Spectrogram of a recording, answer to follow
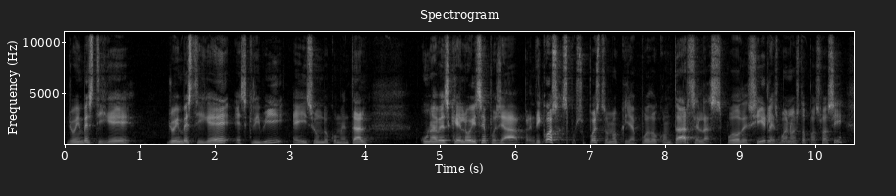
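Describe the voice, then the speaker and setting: A young man with a Mexican accent, a guest in a casual interview, telling stories in an animated, slangy way. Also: medium pitch, fairly quick. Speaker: guest, magazine founder.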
